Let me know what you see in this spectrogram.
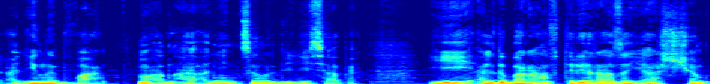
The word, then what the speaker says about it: Альдебаран: Некоторые поэты писали «пылает красный Альдебаран». Именно так, с ударением на предпоследний слог. Никто не знает точно, как надо правильно произносить название Альдебаран, хотя арабы делали ударение именно на предпоследнем слоге.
